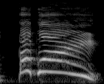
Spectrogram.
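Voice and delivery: very high whistled bird call; high ringing bobwhite call. Acted. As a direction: whistle it out like a quail.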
